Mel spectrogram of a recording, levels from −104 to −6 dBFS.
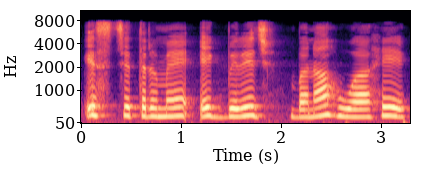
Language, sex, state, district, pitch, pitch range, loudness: Hindi, female, Madhya Pradesh, Bhopal, 245 Hz, 230-255 Hz, -14 LUFS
